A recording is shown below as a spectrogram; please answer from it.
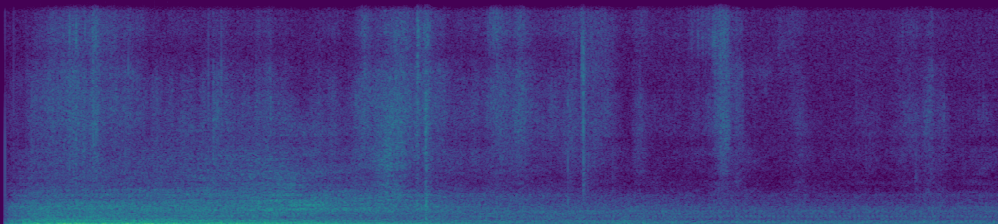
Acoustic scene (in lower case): car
